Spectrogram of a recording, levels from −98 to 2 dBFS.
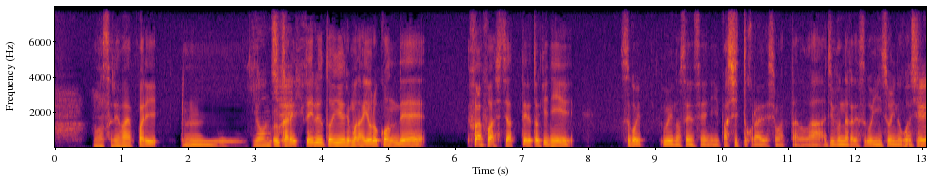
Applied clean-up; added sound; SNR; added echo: neural mask model Resemble Enhance denoiser.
